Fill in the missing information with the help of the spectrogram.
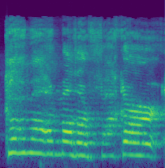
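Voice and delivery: high, loud taunt in imitation; shouted challenge. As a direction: yell it like a movie soldier daring a monster. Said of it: "someone will start to challenge the Predator".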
